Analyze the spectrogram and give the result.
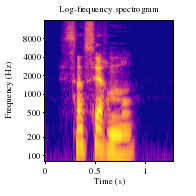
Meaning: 1. sincerely, truly 2. honestly, sincerely
- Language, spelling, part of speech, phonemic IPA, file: French, sincèrement, adverb, /sɛ̃.sɛʁ.mɑ̃/, Fr-sincèrement.ogg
